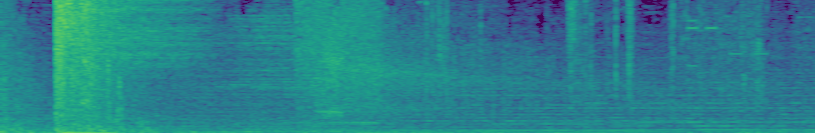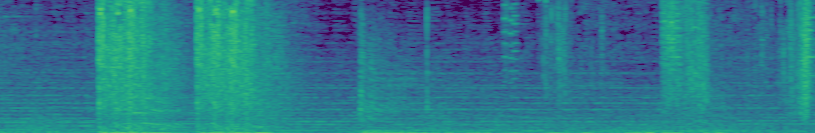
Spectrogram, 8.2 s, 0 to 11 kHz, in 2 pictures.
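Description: Gunfire in Mass Effect 2: dense bursts of rapid shots with a heavy blast near the start and another around the middle, sustained crackling fire in between, loud and close.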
